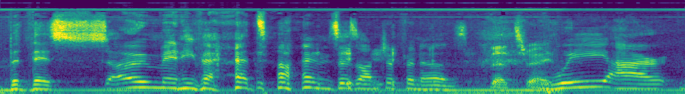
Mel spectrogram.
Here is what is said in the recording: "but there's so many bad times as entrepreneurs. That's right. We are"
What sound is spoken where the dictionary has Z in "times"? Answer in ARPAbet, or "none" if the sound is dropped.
Z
